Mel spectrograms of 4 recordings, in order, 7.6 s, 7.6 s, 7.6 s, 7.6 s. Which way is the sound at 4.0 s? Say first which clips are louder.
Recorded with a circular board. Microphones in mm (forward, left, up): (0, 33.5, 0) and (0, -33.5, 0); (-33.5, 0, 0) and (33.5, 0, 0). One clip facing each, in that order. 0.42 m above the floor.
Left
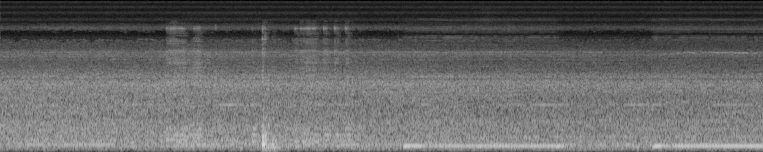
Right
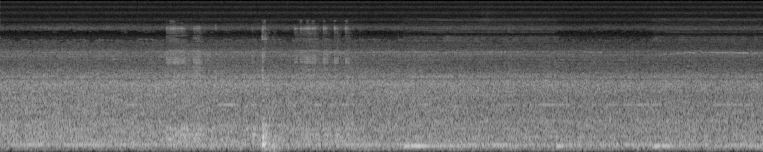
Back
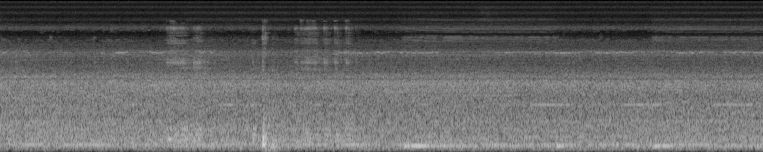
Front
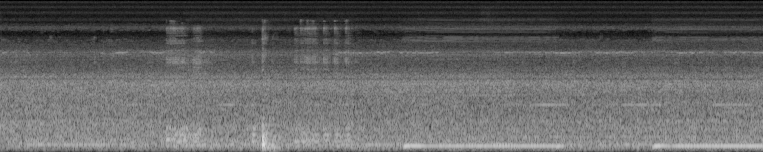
Left 1 dB, front 1 dB; 25° left.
